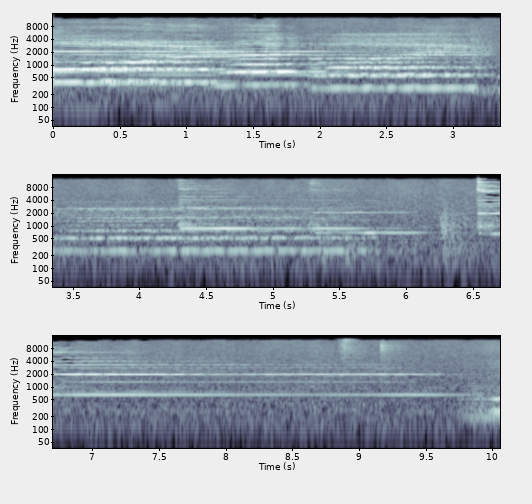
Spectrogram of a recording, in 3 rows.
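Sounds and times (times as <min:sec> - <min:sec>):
handbells ringing a chord: 0:04.3 - 0:10.0.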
